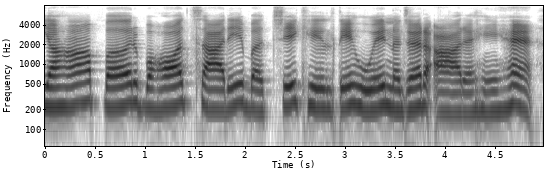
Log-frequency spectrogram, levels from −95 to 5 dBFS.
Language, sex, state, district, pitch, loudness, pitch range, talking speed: Hindi, female, Jharkhand, Deoghar, 220 Hz, -16 LUFS, 205-235 Hz, 130 wpm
